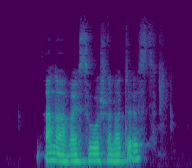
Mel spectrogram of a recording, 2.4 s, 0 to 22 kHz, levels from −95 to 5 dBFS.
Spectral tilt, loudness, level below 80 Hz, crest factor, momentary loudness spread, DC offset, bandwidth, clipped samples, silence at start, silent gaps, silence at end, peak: -7 dB/octave; -35 LUFS; -70 dBFS; 18 dB; 8 LU; under 0.1%; 13 kHz; under 0.1%; 0.55 s; none; 0.35 s; -18 dBFS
